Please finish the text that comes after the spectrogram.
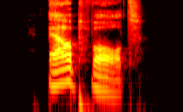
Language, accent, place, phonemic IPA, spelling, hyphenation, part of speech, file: German, Germany, Berlin, /ˈɛʁpˌvɔʁt/, Erbwort, Erb‧wort, noun, De-Erbwort.ogg
- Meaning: word inherited from an earlier form of a language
